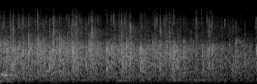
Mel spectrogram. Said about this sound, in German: Ihr könnt ihm mal einen Applaus geben. Vielen Dank, am Beamerdienst, dass ihr das so toll macht.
